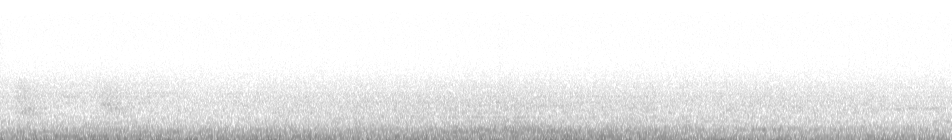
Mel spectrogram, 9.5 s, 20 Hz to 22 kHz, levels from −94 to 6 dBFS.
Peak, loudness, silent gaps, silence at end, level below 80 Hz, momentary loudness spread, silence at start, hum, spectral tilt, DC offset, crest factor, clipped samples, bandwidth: -40 dBFS; -58 LUFS; none; 0 s; -58 dBFS; 4 LU; 0 s; none; -6.5 dB/octave; under 0.1%; 14 dB; under 0.1%; 16.5 kHz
